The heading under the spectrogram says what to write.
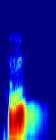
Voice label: Asking Hm Afraid Of Something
